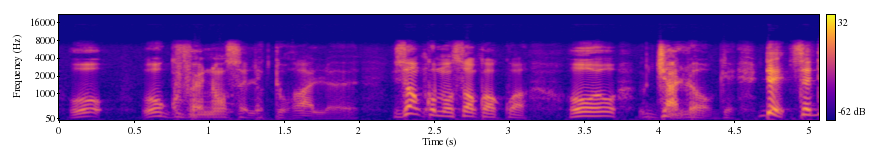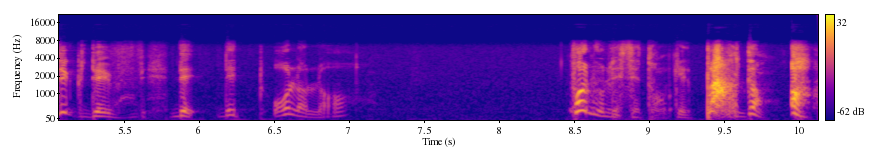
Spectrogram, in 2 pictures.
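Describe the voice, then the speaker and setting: A man's voice: fairly high pitch, vocal fry, pushed and bright, breathy edge, no echo. A man delivers an impassioned rant, repeating words over and over with mocking exclamations. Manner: repetitive, mocking, exclamatory, mixes in local phrases. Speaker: online commentator. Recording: dull lo-fi dry sound.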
